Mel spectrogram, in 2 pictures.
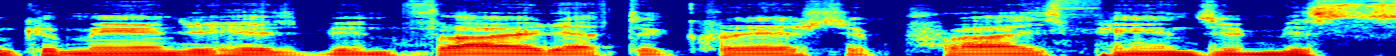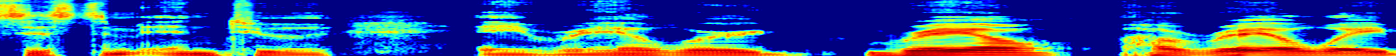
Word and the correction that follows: Pantsir: I'm probably saying it wrong. It's more like Panster, actually. It's Pantsir.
